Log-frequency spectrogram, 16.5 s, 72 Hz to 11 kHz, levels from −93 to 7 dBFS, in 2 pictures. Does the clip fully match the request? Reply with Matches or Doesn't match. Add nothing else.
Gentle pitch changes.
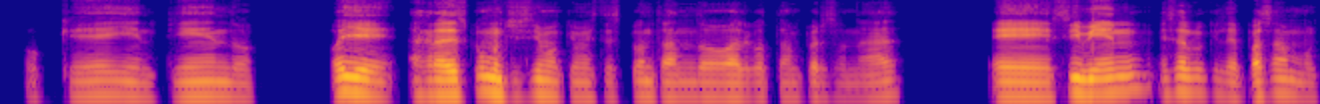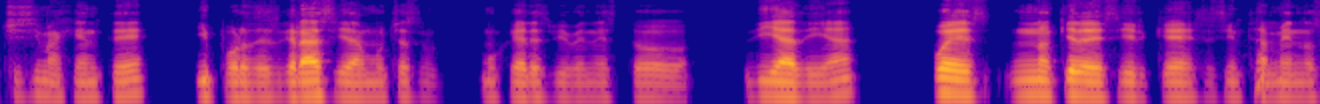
Matches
